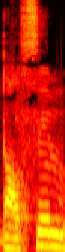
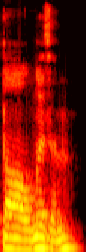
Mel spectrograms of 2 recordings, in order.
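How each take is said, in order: First: The name is said as two syllables, Dal-sim. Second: The name is said as three syllables, Dal-ism.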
